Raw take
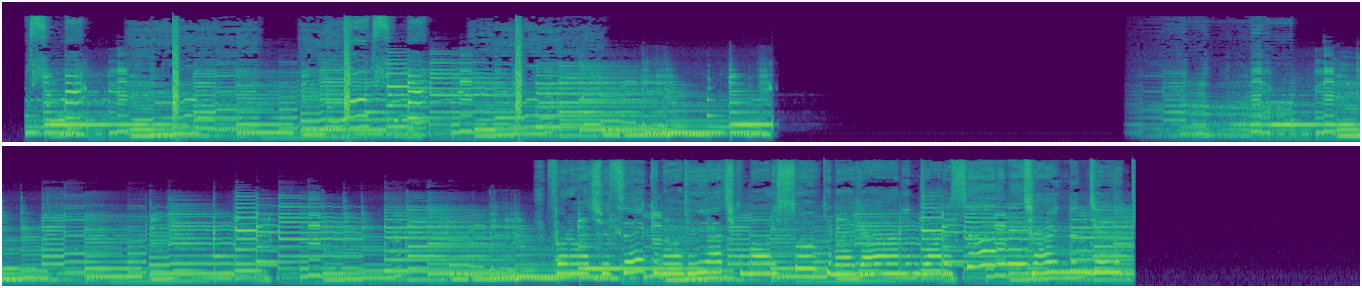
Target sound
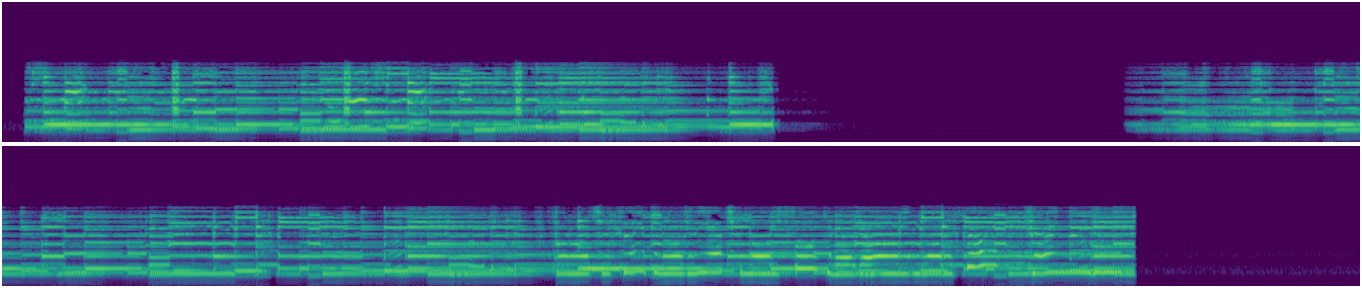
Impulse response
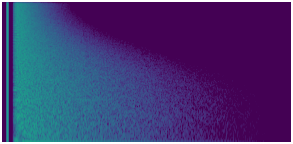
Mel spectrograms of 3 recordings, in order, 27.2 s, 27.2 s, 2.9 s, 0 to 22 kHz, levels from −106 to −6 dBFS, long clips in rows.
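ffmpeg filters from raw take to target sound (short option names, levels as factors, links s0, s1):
-filter_complex "[0:a]aresample=8000,aresample=44100,acrossover=split=360|930[s0][s1][s2];[s0]acompressor=threshold=0.0126:ratio=6[s3];[s3][s1][s2]amix=inputs=3:normalize=0,afftfilt=real='re*eq(mod(floor(b*sr/1024/240),2),1)':imag='im*eq(mod(floor(b*sr/1024/240),2),1)':win_size=1024:overlap=0.75"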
